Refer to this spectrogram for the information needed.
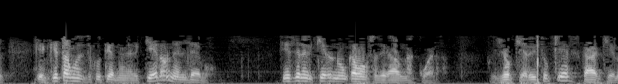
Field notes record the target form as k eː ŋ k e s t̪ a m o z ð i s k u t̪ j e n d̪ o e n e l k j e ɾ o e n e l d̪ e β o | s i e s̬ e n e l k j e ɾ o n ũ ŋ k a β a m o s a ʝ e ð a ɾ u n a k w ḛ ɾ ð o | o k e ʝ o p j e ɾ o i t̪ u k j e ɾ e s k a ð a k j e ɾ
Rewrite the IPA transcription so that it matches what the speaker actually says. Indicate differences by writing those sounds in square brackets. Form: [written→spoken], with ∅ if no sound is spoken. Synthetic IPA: k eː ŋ k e s t̪ a m o z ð i s k u t̪ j e n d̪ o e n e l k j e ɾ o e n e l d̪ e β o | s i e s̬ e n e l k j e ɾ o n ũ ŋ k a β a m o s a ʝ e [ð→ɣ] a ɾ u n a k w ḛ ɾ ð o | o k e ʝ o [p→k] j e ɾ o i t̪ u k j e ɾ e s k a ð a k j e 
